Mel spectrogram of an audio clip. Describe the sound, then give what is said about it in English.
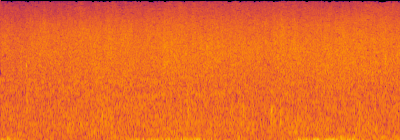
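Steady, dense hiss of rain heard over a speakerphone call from a car in Illinois, where it has been raining for two days. It fills the whole clip at a constant level, a broad wash of noise with no pauses and no voices. “I'm getting so much of the noise of the rain.”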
